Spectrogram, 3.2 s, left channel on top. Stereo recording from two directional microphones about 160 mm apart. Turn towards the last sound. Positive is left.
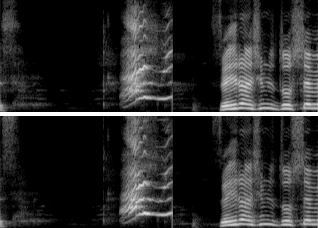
turn(degrees=5)  # may be behind; listen again after turning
